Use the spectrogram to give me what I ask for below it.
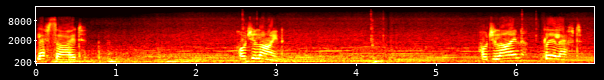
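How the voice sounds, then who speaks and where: A woman voicing a spotter who gives terse radio calls, with short warnings said again and again. She talks very slowly. Loud game music plays behind her. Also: mid-range voice, fairly even intonation. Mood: alert. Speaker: spotter voice of a racing sim.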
